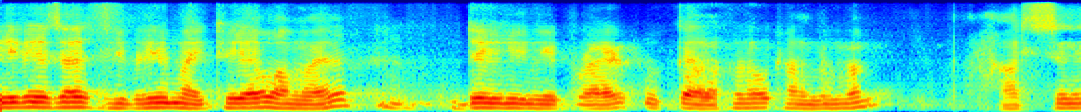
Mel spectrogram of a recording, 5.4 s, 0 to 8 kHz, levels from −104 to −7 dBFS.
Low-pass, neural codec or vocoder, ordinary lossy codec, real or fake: 7.2 kHz; codec, 16 kHz, 1 kbps, FreqCodec, smaller model; none; fake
